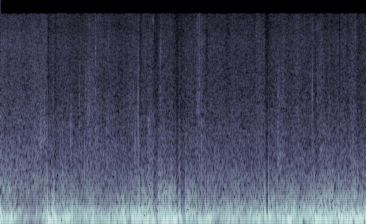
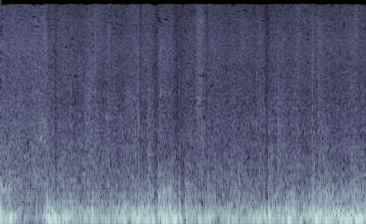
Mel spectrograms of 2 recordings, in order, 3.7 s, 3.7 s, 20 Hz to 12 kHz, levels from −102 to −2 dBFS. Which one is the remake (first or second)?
second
